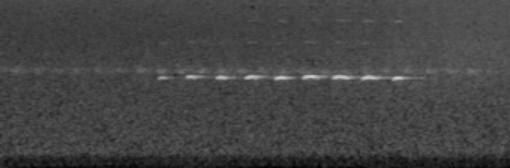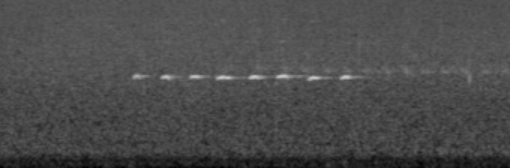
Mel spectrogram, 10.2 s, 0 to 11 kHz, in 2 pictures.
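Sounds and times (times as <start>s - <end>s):
faint constant hiss: 0.0s - 10.1s
Eastern yellow robin repeating whistled notes in Queensland: 1.6s - 4.2s, 6.4s - 8.8s.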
